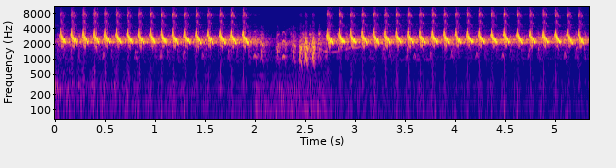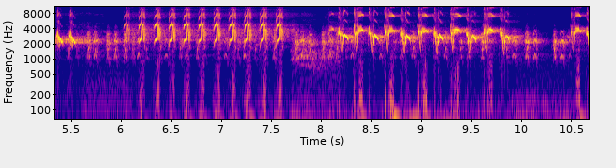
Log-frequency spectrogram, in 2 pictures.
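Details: Black-winged starling in full, energetic song with varied fill-in phrases. A fast, steady stream of sharp ringing notes runs for several seconds, then shifts into wavering, rising-and-falling whistled phrases near the end.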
